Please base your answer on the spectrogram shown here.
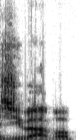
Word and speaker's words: Zhivago: Pues de entrada, en origen se decía Jivago, porque Jivago es la pronunciación rusa, ¿no? Pero bueno, la Z esa impone mucho visualmente y claro, pues al final el Doctor Zivago se popularizó así, ¿no?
